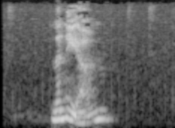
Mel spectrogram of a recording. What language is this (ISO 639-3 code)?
epo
